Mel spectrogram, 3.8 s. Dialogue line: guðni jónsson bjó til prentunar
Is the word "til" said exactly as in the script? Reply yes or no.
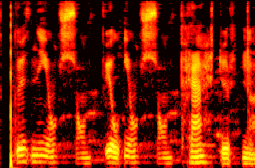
no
